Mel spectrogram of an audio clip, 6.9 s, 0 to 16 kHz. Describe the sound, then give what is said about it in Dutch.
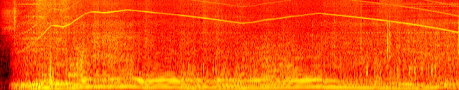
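A Morgan Plus 4 sports car engine, being tested in the sun, revs up loudly, its pitch rising and falling through several throttle blips before settling into a steady, throaty drone. A faint high whine rides above it. “Ja, dat klinkt best lekker, hè? Dit is een Morgan Morgan.”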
